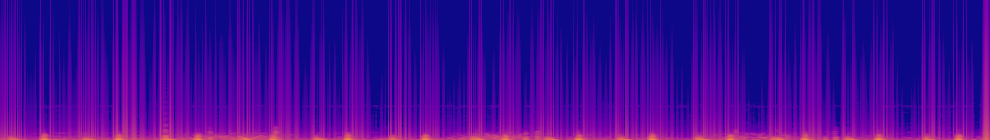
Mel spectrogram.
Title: Rest your head on me... (Heartbeat sounds)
